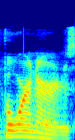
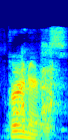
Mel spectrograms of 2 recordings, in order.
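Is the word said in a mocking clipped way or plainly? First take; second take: plainly; mocking clipped. First: The word is said plainly with all syllables. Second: The word is clipped to two syllables, mockingly. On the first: "As in foreigners" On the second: "I was saying it in an ignorant way"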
